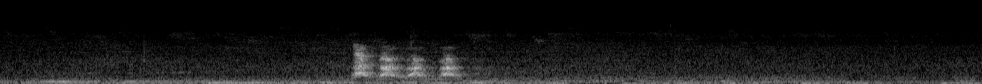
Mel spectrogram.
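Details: Dogs barking inside an apartment building, three animals present; a brief burst of four rapid barks rises out of background traffic rumble and low indoor noise, otherwise quiet.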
